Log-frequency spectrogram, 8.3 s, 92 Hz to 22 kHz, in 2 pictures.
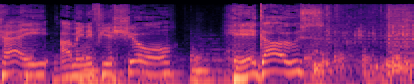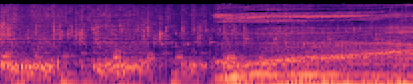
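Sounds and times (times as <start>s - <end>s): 
speech: 0.0s - 4.5s, 6.4s - 7.6s
downstairs toilet flushing and draining: 3.0s - 8.2s.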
